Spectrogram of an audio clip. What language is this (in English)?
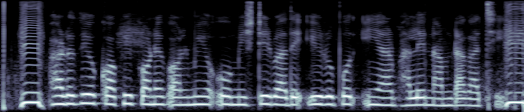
Bangla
